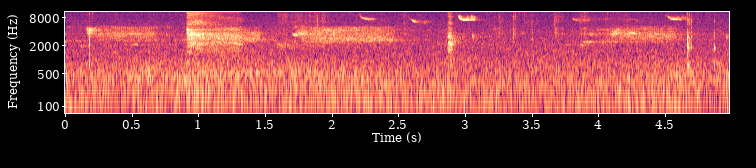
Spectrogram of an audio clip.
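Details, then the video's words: Grey squirrel, recorded in spring, communicating with another squirrel and responding to a hawk close by. Long raspy, buzzing calls are drawn out over about a second each, with quick high bird chirps between them and low outdoor noise underneath. "Grey squirrel vocalizations"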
